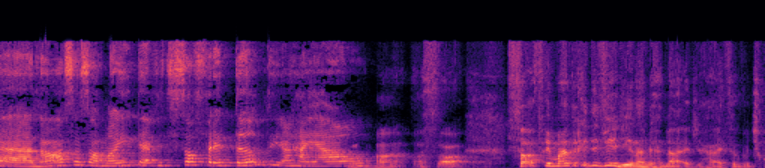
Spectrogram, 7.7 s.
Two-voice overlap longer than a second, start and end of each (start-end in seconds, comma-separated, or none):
none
